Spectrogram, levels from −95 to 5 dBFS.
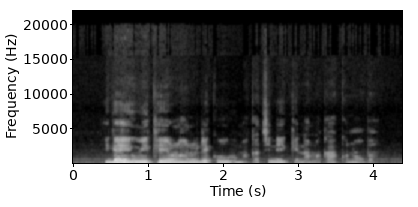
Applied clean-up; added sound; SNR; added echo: none; none; none; none.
